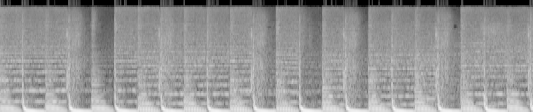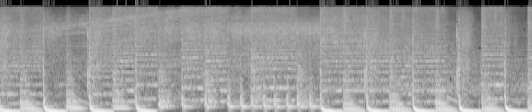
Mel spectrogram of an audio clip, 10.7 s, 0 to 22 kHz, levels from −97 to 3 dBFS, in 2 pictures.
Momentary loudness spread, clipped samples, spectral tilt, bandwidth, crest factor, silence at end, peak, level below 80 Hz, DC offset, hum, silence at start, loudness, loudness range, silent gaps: 2 LU; 0.2%; -4 dB/octave; 17 kHz; 8 dB; 0 s; 0 dBFS; -12 dBFS; under 0.1%; none; 0 s; -10 LUFS; 1 LU; none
